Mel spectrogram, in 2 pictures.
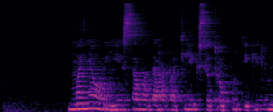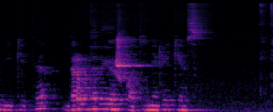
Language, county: Lithuanian, Utena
